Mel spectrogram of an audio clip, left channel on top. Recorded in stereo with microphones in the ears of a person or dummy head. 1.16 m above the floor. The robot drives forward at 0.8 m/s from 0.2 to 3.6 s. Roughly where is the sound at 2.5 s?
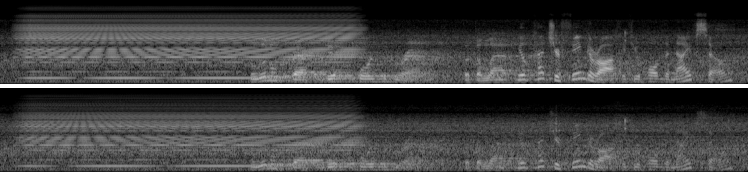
Left.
